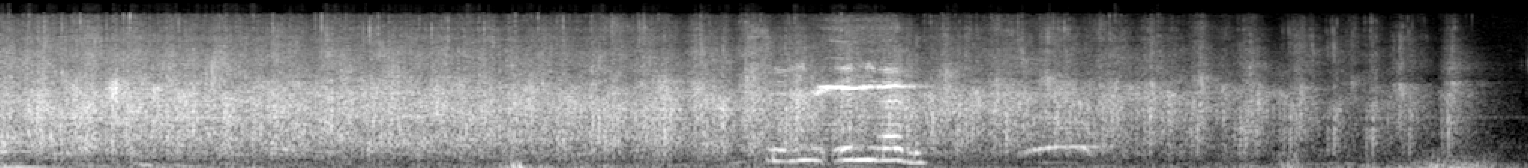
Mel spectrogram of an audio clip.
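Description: Applause from an audience at a televised talent-show final greets a contestant being called up, a dense steady patter of clapping that fades toward the end, with voices talking over it.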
